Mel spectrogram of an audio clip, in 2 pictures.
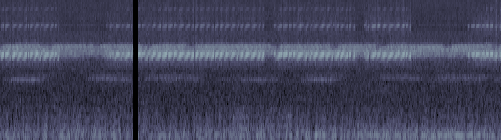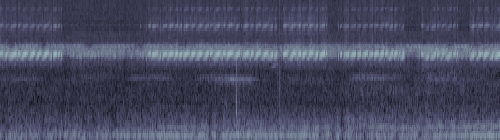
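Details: Tree frog in Oklahoma calling with a steady, high ringing trill in long stretches broken by short pauses, over a low constant hum and soft background noise.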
